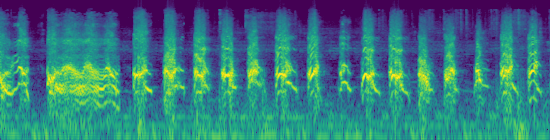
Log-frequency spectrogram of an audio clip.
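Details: Crated Boxer puppy named Hugo, upset when left alone during crate training, gives rapid repeated yelping cries, about two per second, after an opening drawn-out whine.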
